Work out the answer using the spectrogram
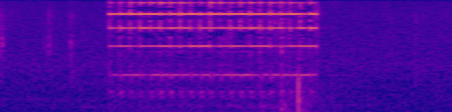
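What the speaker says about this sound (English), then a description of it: "What's a phone ringing?" A telephone rings in the video game The Cat Lady, a bright electronic trill with steady harmonic tones that holds for about a second before cutting off, with a short sharper click near its end.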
